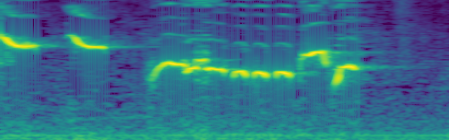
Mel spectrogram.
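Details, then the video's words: Forest-style song of a young white-rumped shama: two high, slurred whistles, then a lower, wavering warble broken into rapid pulses and ending in a bright, twisting whistle. "chòe lửa non hót giọng rừng hay nhất"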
